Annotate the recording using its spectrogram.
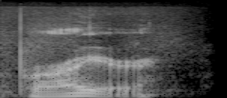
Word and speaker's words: Breuer: But our friend, David, I always mess up the last name, David Boyer. – Yeah, it's spelled like that beer place that your friend has in Berlin, right? Maybe that's a correct pronunciation, Breuer.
